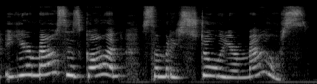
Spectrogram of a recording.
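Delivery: high, loud urgent call. A narrator's reading. Lena calling the news to Garf, loudly. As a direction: shout the bad news. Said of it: "called Lena".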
